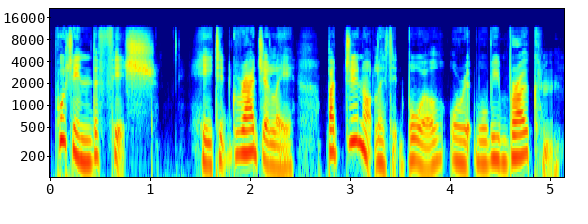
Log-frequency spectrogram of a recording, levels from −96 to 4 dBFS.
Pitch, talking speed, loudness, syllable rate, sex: 180 Hz, 210 wpm, -19 LUFS, 4.9 syllables/s, female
